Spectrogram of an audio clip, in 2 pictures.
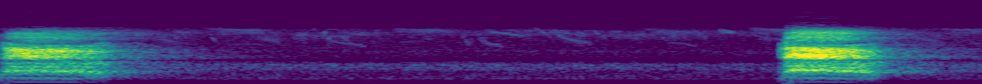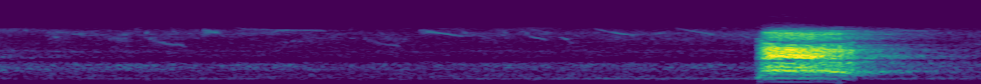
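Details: Male roe deer barking: three harsh, hoarse, explosive barks, each about half a second and fading quickly, spaced roughly four to five seconds apart, with faint bird chirps in the quiet between.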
